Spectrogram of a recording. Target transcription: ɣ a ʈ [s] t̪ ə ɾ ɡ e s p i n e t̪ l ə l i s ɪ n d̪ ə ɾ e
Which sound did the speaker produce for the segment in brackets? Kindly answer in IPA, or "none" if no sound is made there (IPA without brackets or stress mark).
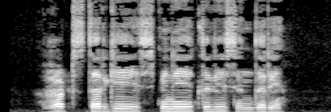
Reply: s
